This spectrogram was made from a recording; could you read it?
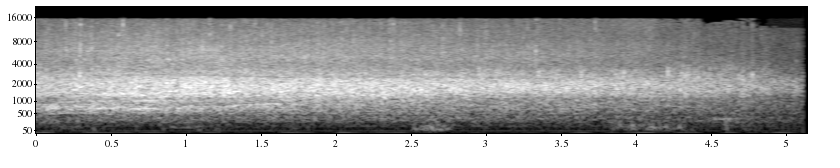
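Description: A crowd claps steadily and loudly for about five seconds for an audience member who asked a question, a dense wash of many hands with no pauses, easing off slightly toward the end.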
